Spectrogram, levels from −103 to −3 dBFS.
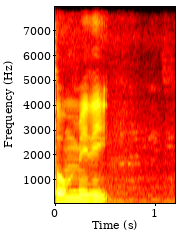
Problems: constant background noise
